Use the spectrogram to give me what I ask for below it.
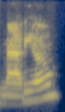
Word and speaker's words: Matteo: my last name because when I was growing up in Kansas we said mtio um and then like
